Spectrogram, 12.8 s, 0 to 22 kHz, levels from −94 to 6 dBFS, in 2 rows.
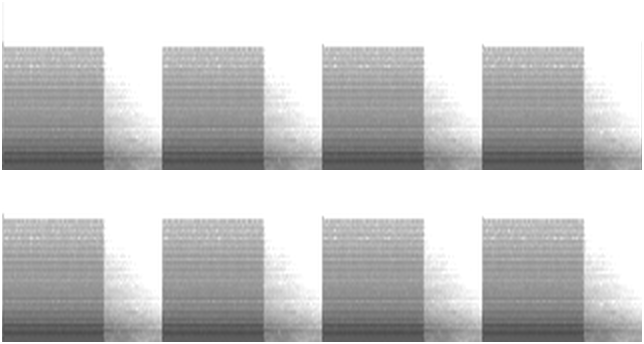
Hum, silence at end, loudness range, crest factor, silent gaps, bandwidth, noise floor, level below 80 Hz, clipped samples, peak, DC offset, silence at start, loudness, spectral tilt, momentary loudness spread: none; 0.3 s; 0 LU; 12 dB; none; 16 kHz; -46 dBFS; -52 dBFS; under 0.1%; -14 dBFS; under 0.1%; 0 s; -23 LUFS; -3 dB/octave; 6 LU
